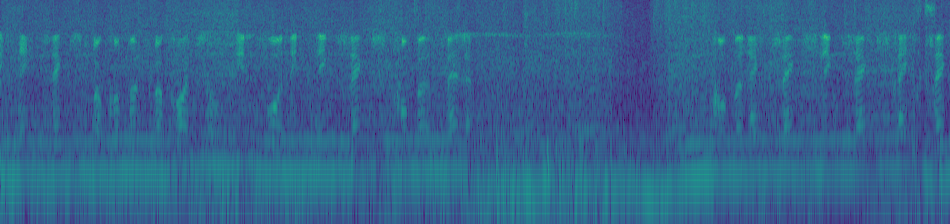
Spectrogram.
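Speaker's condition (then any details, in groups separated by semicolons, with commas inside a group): No condition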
